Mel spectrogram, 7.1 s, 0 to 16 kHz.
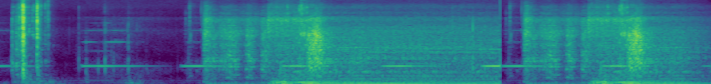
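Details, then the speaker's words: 2014 Honda CR-V with bad VTC actuator, on startup: harsh grinding rattle for a few seconds as the slack timing chain grinds over the VTC actuator, settling once oil pressure fills tensioner and actuator; chain stretched, being replaced. "what you are hearing is the slack in the timing chain is, as the timing chain is coming around, it's grinding over the VTC actuator until enough oil pressure gets into the tensioner and the actuator."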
